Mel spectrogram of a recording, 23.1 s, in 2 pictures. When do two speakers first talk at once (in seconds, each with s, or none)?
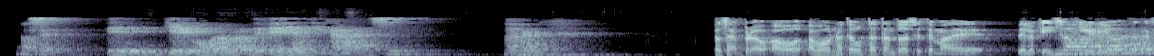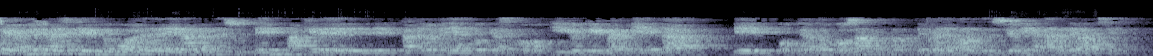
10.5 s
